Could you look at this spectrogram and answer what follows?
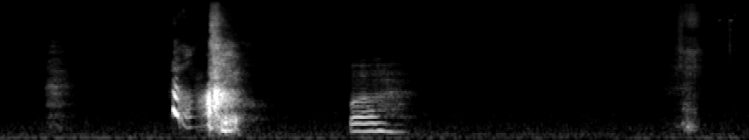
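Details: A person with a sneezy cold, at new year: a quick catching inhale, then one explosive sneeze, followed by a short voiced sound and quiet breathing.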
